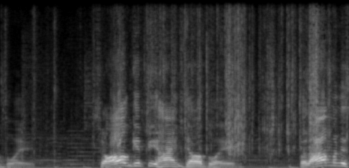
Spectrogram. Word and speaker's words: Doublade: Dial blade. It's Doublade.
